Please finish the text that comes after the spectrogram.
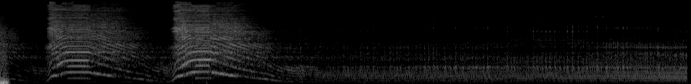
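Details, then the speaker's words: Nitro RC car engine after two quick revs drops to a faint, slow, weak idle that barely keeps running, nearly stalling; idle gap left unchanged, low-speed needle too rich, about to be leaned to raise the idle. "so as you can hear the idle is super low it's almost not running so i'm gonna lean the low speed needle now to raise the idle"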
